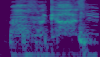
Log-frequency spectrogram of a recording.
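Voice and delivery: unvoiced, breathless whisper. Muttered beside his scared wife at night, whispered. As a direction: barely breathe it out in alarm.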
